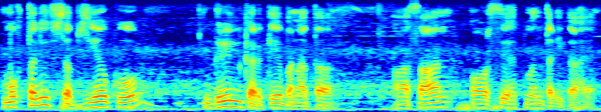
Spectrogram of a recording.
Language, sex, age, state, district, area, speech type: Urdu, male, 45-60, Delhi, East Delhi, urban, spontaneous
